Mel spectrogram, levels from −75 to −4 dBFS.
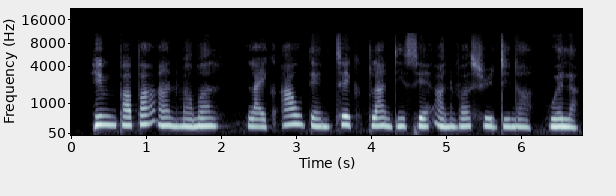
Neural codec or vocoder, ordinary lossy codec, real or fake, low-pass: codec, 24 kHz, 0.9 kbps, DualCodec; none; fake; 10.8 kHz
